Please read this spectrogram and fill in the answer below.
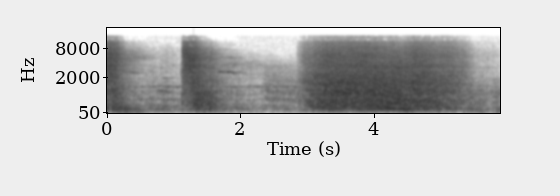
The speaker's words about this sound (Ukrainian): Що це було? Що ми зараз чуємо? Це урагани накривають кассетами то місце, де ми працювали.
